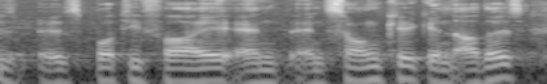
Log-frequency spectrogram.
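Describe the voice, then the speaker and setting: Noticeable noise sits behind the speaker. He is a man with a German accent, talking at a fairly slow pace. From Germany. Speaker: tech entrepreneur panelist. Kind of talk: panel discussion.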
